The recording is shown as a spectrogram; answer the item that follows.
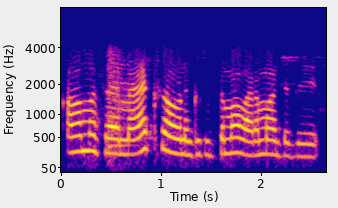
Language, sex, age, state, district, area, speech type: Tamil, female, 18-30, Tamil Nadu, Nagapattinam, rural, conversation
